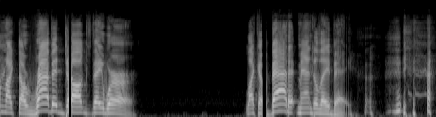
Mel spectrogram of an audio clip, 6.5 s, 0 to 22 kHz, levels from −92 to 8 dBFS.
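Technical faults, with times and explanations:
1.02–1.08 s and 3.92–4.00 s, Bluetooth dropout: likely audio packets missed their delivery deadline over the wireless link and were discarded, so playback had nothing to output. The sound cuts to silence right after "like the rabid" and returns at "they were", then cuts again after "like a". Each hole lasts roughly 60 and 80 ms. Speech resumes further along rather than where it stopped, because the lost stretch was skipped, not delayed.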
